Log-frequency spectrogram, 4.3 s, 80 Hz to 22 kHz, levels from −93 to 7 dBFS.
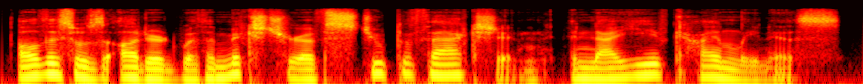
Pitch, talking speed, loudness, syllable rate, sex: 125 Hz, 165 wpm, -19 LUFS, 5.7 syllables/s, male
